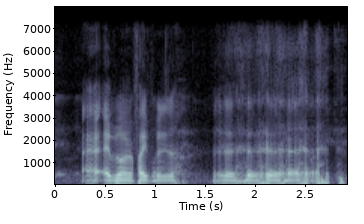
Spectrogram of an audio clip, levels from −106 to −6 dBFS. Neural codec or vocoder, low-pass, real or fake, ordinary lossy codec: none; 7.2 kHz; real; none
